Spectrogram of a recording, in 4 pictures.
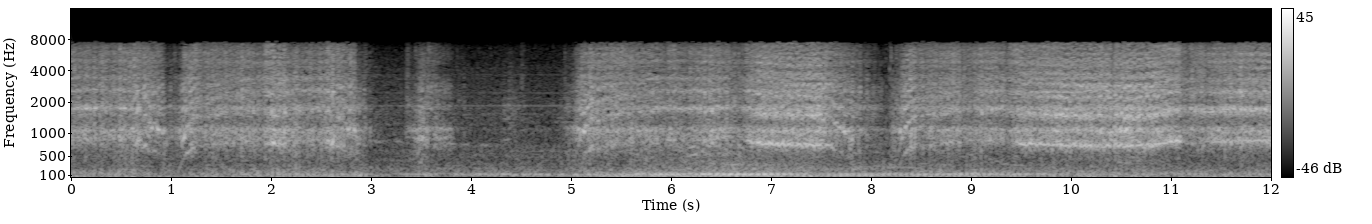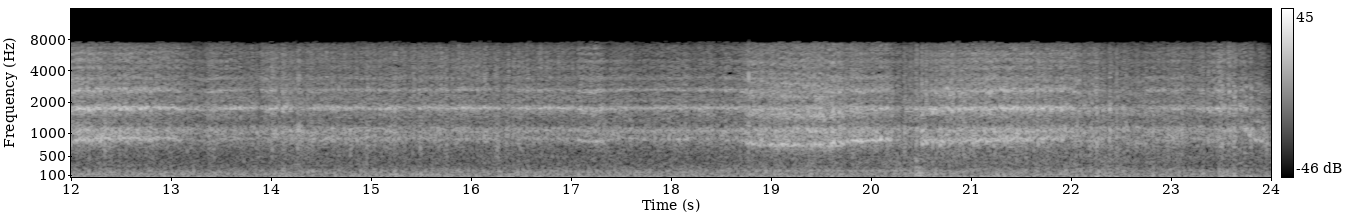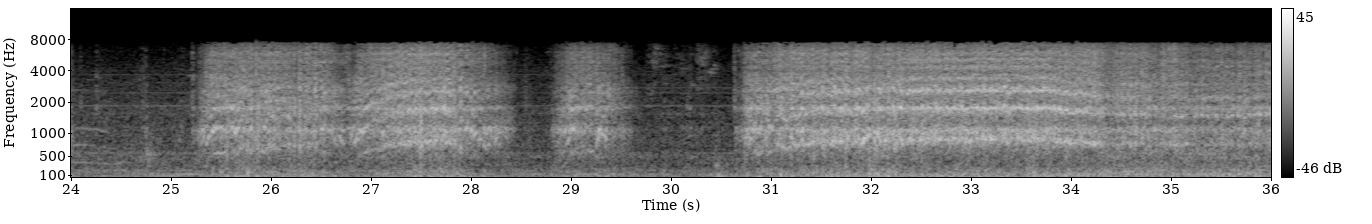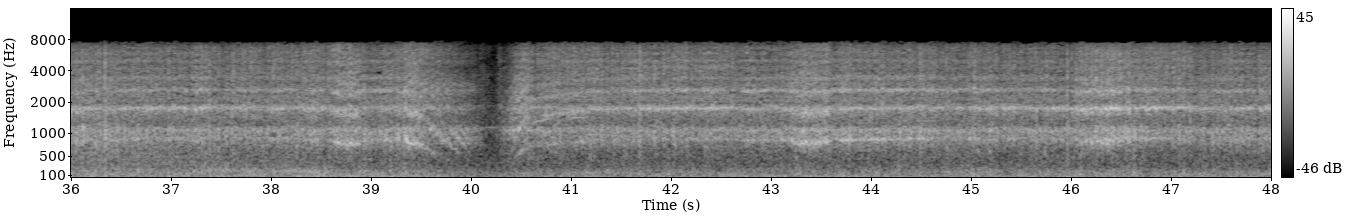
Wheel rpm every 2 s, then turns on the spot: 160, 70, 100, 170, 170, 210, 230, 230, 230, 220, 220, 170, 70, 140, 40, 110, 200, 200, 230, 160, 170, 230, 230, 230.
none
